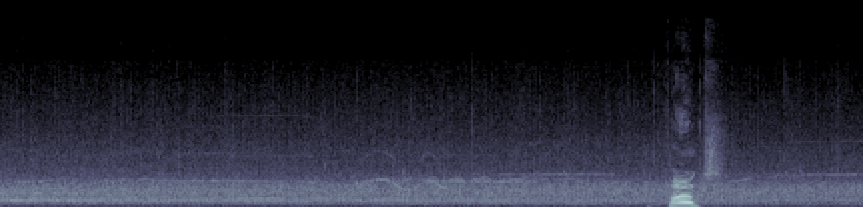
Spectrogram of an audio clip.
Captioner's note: applause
